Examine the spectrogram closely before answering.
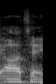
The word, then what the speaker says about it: Ate: Well, the katakana says Ate, so I'm gonna say Ate is the correct way to say it.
